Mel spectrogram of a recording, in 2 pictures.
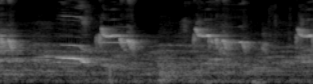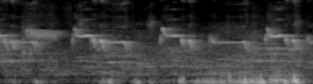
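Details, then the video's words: Wild red-headed prenjak singing in the open, phrases of sharp high chips and squeaky slurred notes repeated about every second, with soft low rumbling noise toward the end. "PRENJAK KEPALA MERAH GOCOR FULL ISIAN"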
